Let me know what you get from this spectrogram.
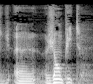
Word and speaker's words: Pitre: His surname was spelled P-I-T-R-E, but I don't think you pronounce the R-E. His name was Jean-Pete, you know?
